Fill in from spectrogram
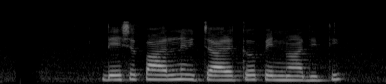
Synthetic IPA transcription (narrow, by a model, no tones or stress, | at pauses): d̪eːɕɐpaːlɐnɐʋit͡ʃaːɾɐkːɐpenʋaːd̪it̪ːi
